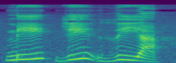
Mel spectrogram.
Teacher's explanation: Na palavra dizia, a palavra mais forte, a sílaba mais forte é o zi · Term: sílaba tônica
